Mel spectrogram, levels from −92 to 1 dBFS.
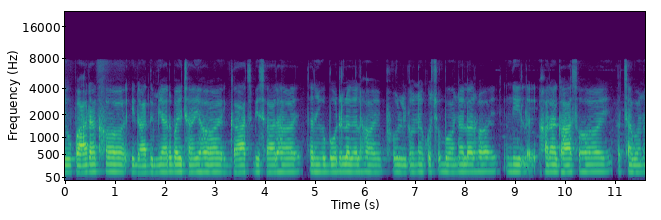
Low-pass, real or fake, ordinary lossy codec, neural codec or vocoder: none; real; none; none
